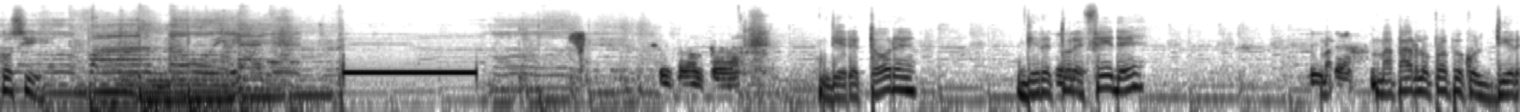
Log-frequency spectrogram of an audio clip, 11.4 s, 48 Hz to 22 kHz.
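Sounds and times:
speech: 0.0 - 1.4, 5.0 - 8.7, 9.8 - 11.4
music: 0.0 - 11.4
telephone ringing tone while a call is placed: 2.6 - 3.7.

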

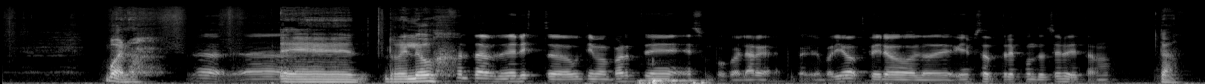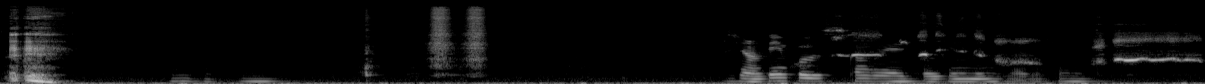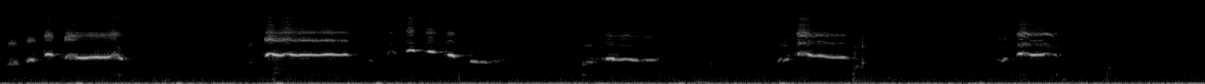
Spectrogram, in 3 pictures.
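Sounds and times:
speech: 1.0 - 12.7, 19.4 - 23.3
person humming: 6.4 - 7.1, 13.8 - 14.8, 21.7 - 24.1
person whistling the program's jingle tunes: 23.0 - 25.4, 26.7 - 29.0, 30.0 - 30.7, 31.9 - 32.6, 34.1 - 34.7.

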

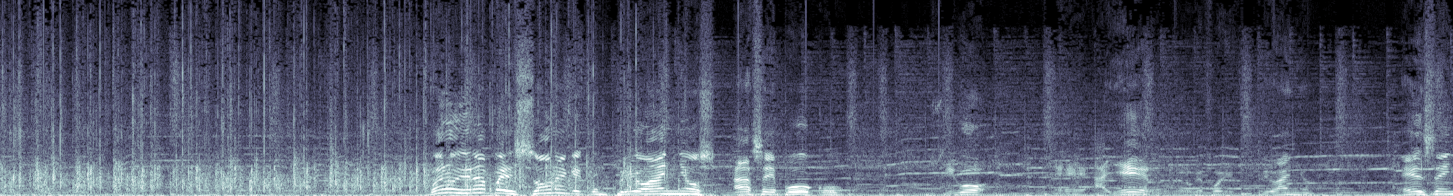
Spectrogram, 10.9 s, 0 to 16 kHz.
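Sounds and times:
loud dense applause from a crowd: 0.0 - 5.3
speech: 3.2 - 6.5, 7.1 - 7.5, 8.2 - 10.8.

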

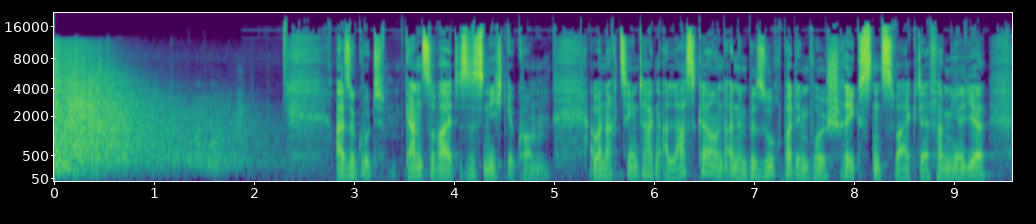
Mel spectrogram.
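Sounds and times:
pistol gunshot: 0.0 - 2.1
speech: 2.8 - 9.5.

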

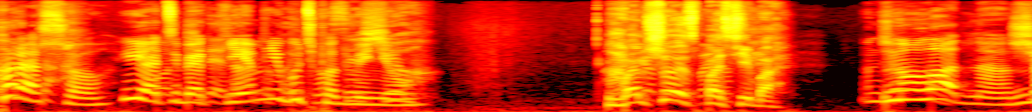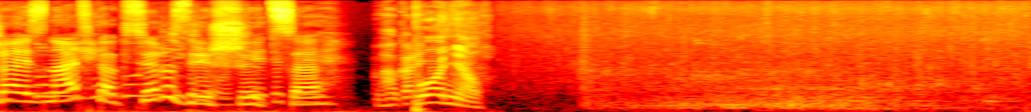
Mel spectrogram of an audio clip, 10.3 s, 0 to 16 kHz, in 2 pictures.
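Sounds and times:
speech: 0.2 - 2.2, 3.0 - 7.7
dense steady hiss of rain: 7.3 - 10.3
low deep thunder rumble: 7.7 - 10.3.

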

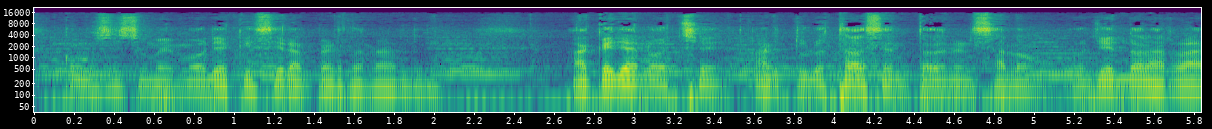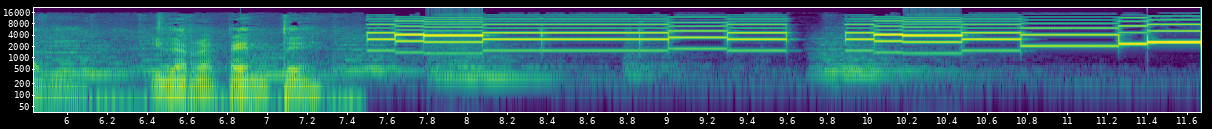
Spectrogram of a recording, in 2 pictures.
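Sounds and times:
speech: 0.2 - 7.5
mobile phone ringtone playing a bright melodic electronic tune: 7.5 - 11.6.

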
